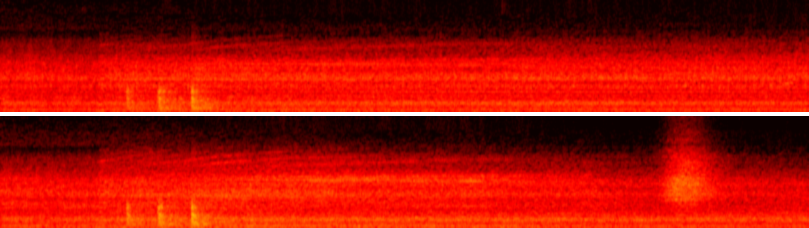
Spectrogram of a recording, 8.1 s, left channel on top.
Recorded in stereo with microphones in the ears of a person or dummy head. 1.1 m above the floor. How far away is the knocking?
About 3.5 m.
